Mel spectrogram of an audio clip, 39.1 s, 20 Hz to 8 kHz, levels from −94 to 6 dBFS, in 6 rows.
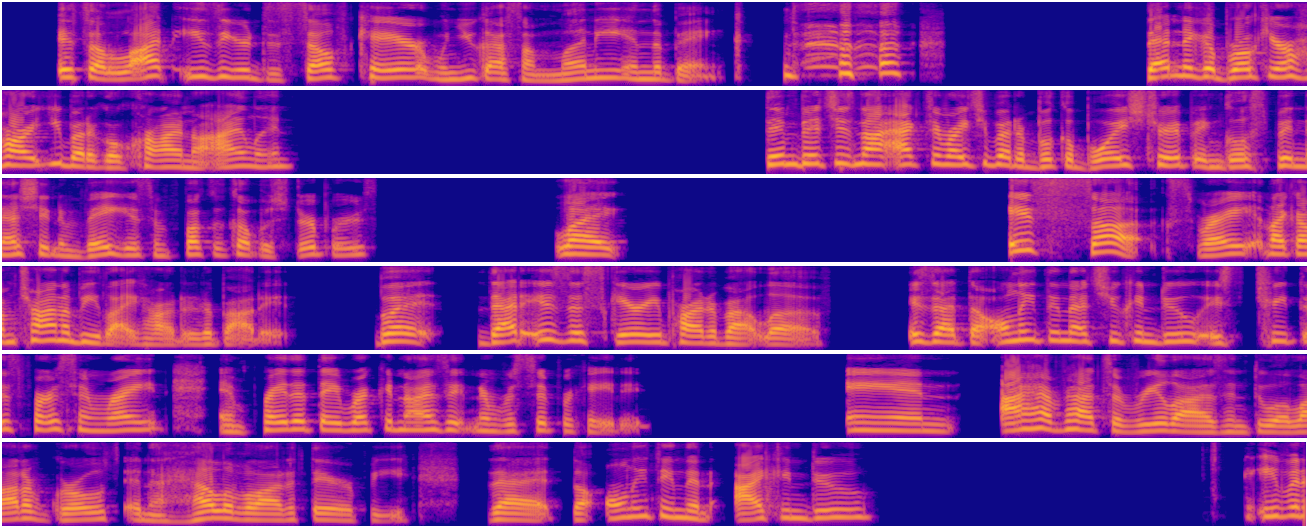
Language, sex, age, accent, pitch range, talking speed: English, female, 20-39, American, 190-240 Hz, 185 wpm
